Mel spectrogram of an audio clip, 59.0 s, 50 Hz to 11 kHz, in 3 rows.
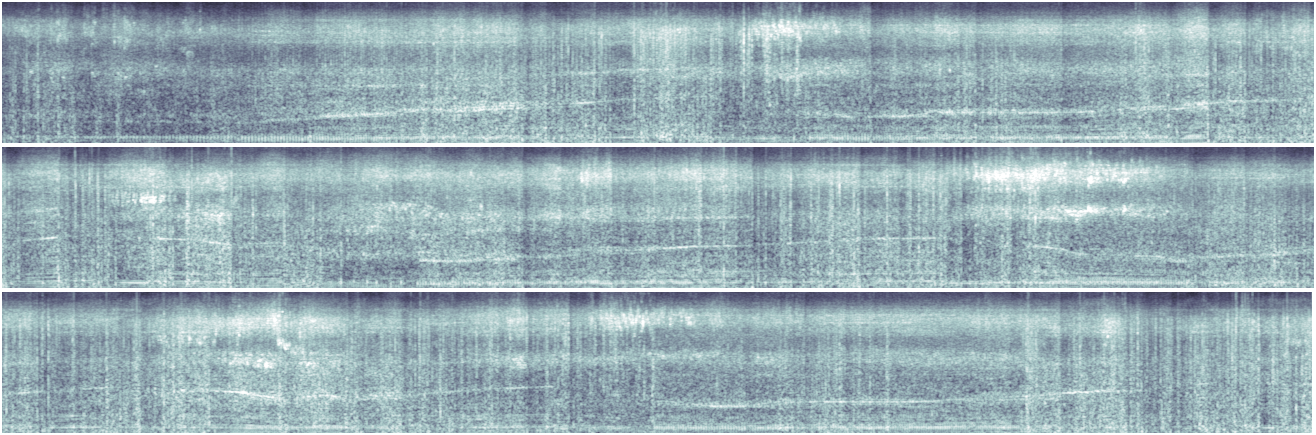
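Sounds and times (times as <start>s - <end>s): wind noise on camera: 0.0s - 59.0s
kart motor revving: 0.6s - 59.0s.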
